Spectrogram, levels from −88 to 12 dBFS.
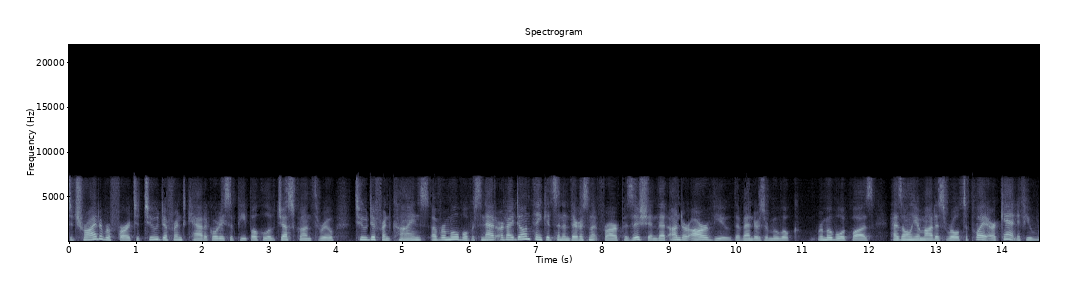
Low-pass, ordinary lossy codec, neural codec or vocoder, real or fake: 7.2 kHz; AAC, 32 kbps; codec, 16 kHz, 0.2 kbps, FocalCodec; fake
